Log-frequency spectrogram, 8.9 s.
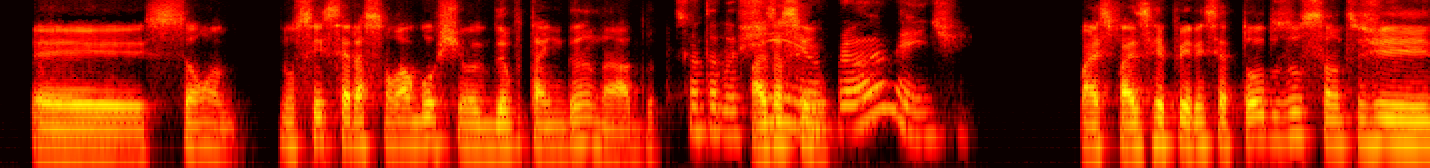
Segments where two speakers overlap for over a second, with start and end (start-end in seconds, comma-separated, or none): none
